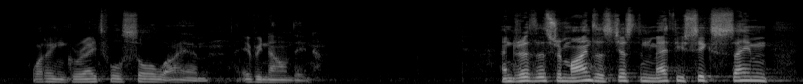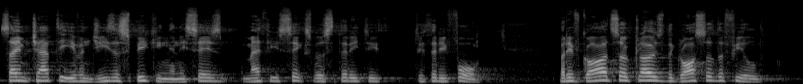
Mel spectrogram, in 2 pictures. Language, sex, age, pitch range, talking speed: English, male, 20-39, 130-155 Hz, 160 wpm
